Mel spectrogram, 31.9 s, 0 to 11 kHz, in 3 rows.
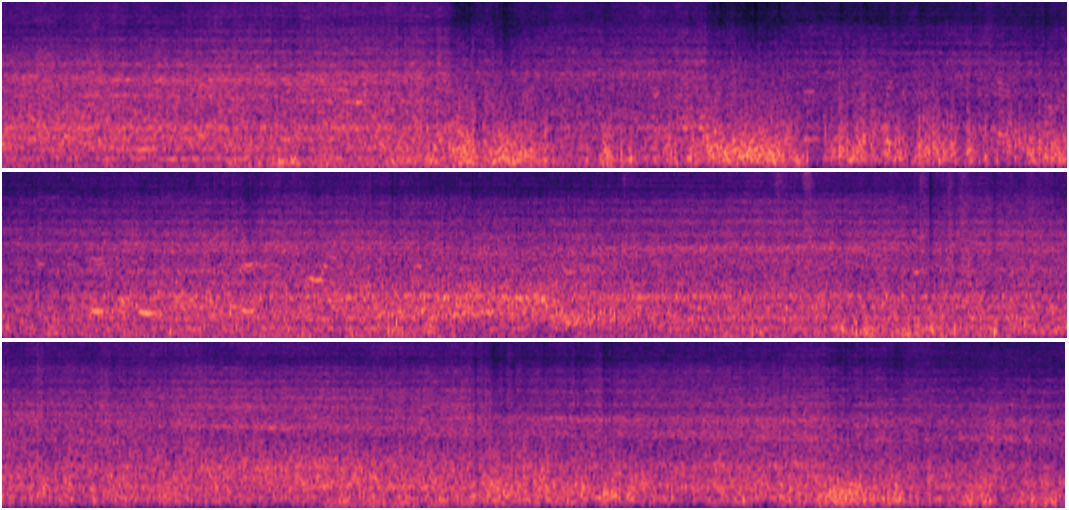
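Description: A container freight train of loaded flat wagons passing close by at speed, hauled by a Class 66 diesel. Its wheels keep up a continuous rumble and clatter over the rails and pointwork, with a thin high wheel squeal at times.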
